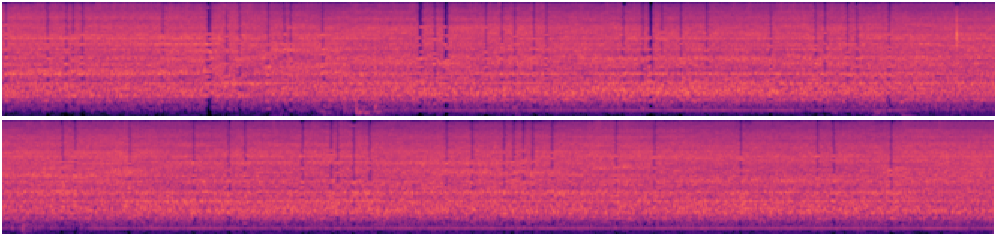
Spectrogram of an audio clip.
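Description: A heat tool blows hot air steadily onto tinted film over a Porsche third brake light, a loud, constant whooshing drone that holds for the whole stretch without pause.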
